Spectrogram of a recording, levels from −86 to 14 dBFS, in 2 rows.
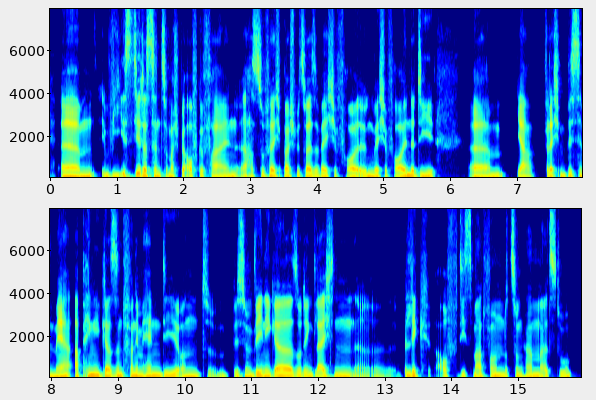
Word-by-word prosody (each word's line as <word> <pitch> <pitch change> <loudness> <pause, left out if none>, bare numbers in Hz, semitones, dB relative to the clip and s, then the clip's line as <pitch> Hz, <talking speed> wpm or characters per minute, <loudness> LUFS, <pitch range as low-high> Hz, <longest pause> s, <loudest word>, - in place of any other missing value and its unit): Ähm, 90 -2 +4
wie 110 +5 -3
ist 135 0 -1
dir 160 - +5
das 160 -4 +3
denn 105 -3 0
zum 95 - -5
Beispiel 90 -1 -2
aufgefallen? 85 0 -2
Hast 100 +3 -3
du - - 0
vielleicht 115 -4 +1
beispielsweise 105 -2 0
welche 95 -1 -1
Freu 90 +1 0
irgendwelche 100 -2 0
Freunde, 100 +6 +2
die, 95 -1 -1 0.5
ähm 85 -3 0 0.2
ja, 80 -1 +1
vielleicht 90 +1 0
'n 95 - -1
bisschen 90 -2 -1
mehr 95 +8 +3
abhängiger 120 -1 +3
sind 120 +1 +1
von 120 -1 0
dem 105 -2 +3
Handy 115 +1 +2
und 90 -2 -3
'n 95 0 -9
bisschen 145 +1 -2
weniger 125 -2 +4
so 120 0 -1
den 115 -1 -1
gleichen, 110 0 -1
äh, 110 -6 -11
Blick 135 +6 -1
auf 120 0 -7
die 125 - -2
Smartphone-Nutzung 120 -1 -2
haben 115 0 0
als 100 0 -3
du? 140 - -4
110 Hz, 165 wpm, -24 LUFS, 95-120 Hz, 0.5 s, dir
